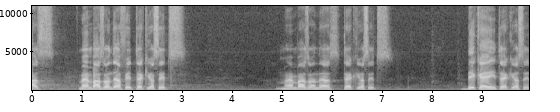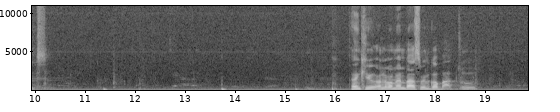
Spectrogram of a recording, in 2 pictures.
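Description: A man speaks calmly through a microphone, in short phrases with pauses.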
